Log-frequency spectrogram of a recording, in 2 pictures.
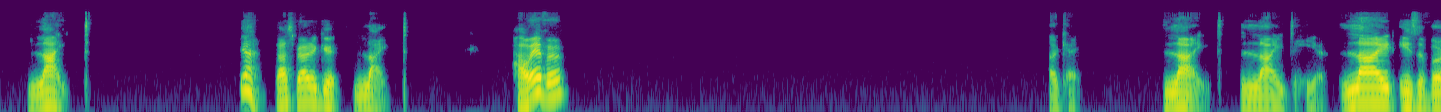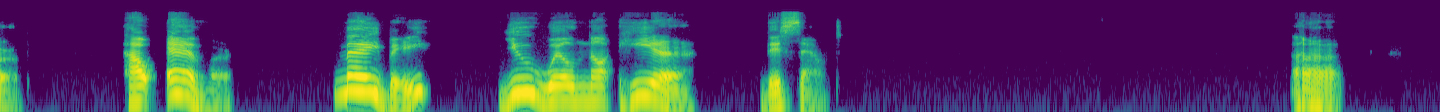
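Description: A young man speaks calmly through a microphone, in short bursts with pauses.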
